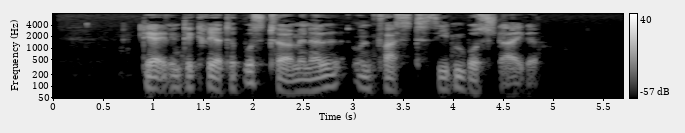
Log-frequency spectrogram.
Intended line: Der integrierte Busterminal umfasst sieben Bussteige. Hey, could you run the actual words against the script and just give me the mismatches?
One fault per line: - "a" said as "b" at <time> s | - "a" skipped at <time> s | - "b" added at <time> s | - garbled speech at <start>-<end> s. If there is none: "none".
none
